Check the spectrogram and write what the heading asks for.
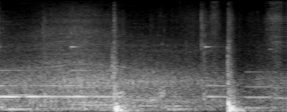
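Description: Two solid car door thumps, about a second and a half apart, over a low steady hum inside the vehicle, with faint shuffling as someone gets back into the car to wait on a stakeout in front of a building.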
